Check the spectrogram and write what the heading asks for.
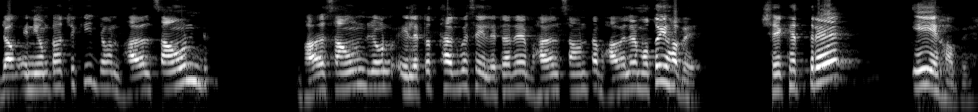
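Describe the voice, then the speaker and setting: High-voiced Bengali man teaching grammar. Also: lo-fi sound. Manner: asks questions to students and answers them himself; repeats points slowly for emphasis. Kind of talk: explanatory grammar lesson.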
